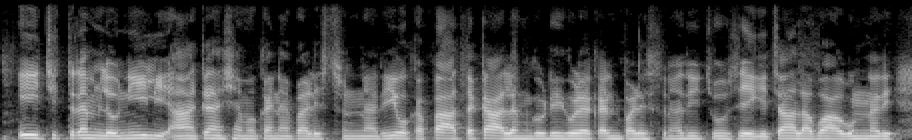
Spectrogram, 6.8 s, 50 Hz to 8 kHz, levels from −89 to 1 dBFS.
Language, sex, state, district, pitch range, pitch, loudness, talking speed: Telugu, female, Andhra Pradesh, Anantapur, 150-160 Hz, 155 Hz, -16 LUFS, 125 wpm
